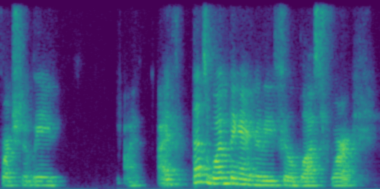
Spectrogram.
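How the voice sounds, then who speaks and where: Here a woman speaks with a Canadian accent. Her pitch is fairly low. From Canada, Saskatchewan. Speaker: entrepreneur and wellness guide. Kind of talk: interview, personal story. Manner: soft-spoken.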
